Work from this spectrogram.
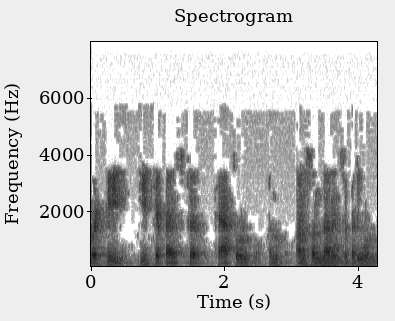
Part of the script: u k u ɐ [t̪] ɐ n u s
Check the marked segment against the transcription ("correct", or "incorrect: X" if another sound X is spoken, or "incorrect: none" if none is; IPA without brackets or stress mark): incorrect: none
